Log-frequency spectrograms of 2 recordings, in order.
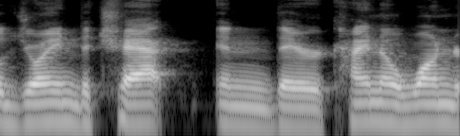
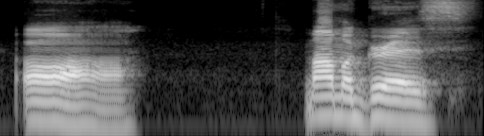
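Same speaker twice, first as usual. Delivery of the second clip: usual speaking voice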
